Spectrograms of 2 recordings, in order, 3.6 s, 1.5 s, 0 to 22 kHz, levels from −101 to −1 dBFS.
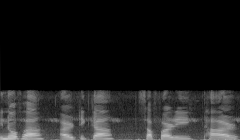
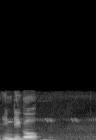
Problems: background sounds at intervals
